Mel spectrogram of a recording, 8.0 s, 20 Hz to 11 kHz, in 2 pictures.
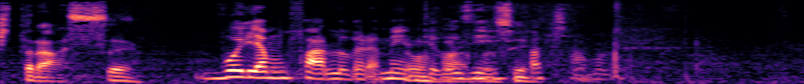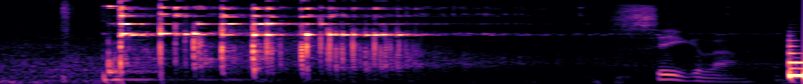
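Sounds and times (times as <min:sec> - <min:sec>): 
speech: 0:00.0 - 0:03.3, 0:07.3 - 0:07.8
glass bottles clinking: 0:04.5 - 0:07.9.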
